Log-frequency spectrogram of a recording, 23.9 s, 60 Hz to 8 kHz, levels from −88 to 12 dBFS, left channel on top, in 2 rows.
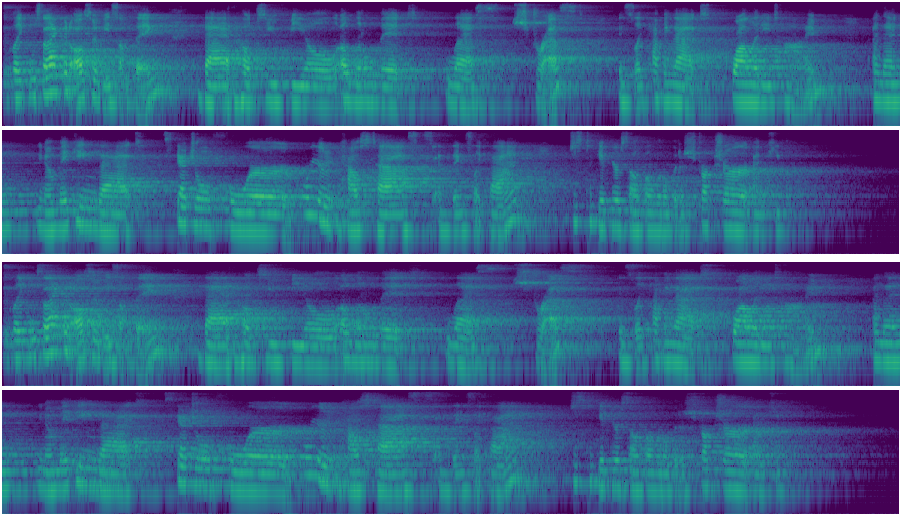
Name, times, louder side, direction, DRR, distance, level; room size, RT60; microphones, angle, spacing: voice 1, 0.1-5.5 5.9-7.6 8.2-9.4 9.7-11.0 11.6-12.1 12.4-13.8 14.1-18.8 19.1-19.2 19.5-22.1, left 3 dB, 75° left, 2 dB, 1.0 m, -28 dB
22.5 x 9.9 x 3.5 m, 2.7 s
head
